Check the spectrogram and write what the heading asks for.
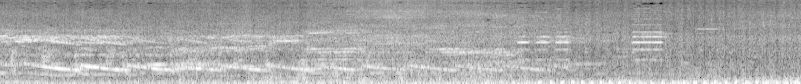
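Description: A police vehicle siren sounds a rapid series of falling tones, about two a second, that dies away about six seconds in. Under it, the motorcycles of the rally run with a steady low engine rumble that grows louder toward the end.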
